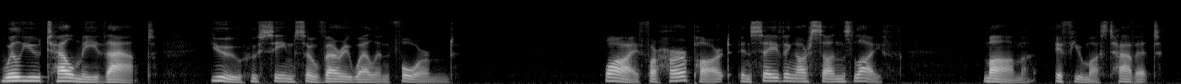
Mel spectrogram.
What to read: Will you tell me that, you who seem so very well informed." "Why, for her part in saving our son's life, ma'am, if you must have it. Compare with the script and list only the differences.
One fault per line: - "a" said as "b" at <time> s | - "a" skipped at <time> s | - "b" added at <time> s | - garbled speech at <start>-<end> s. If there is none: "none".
none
